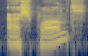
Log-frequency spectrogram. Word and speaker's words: Ashplant: And your name is Dan Ashplant, just to know. So that's A-S-H-P-L-A-N-T. Have I pronounced that correctly? – You have pronounced that correctly.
